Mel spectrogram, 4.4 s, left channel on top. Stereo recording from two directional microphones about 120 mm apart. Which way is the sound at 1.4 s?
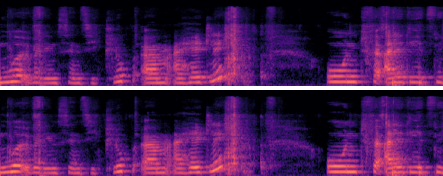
15° left (ahead or behind).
